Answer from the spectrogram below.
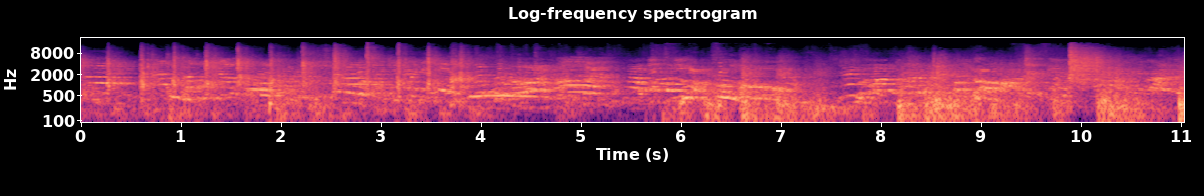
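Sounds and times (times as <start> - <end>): crowd voices in a hall: 0.0 - 11.0.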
